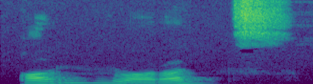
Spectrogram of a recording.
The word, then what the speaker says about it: قررت: قررت قررت. أحسنتم، هكذا نقرأ ونلاحظ الحرف المشدد، قررت. هذا هو الحرف المشدد، نشدد الحرف عند قراءته، وهذه هي التاء المفتوحة، لا ننسى ذلك.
